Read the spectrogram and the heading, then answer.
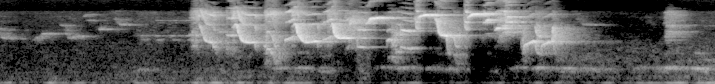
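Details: Captive large-billed seed finch at a breeding setup, opening with faint soft notes, then a loud, fast sequence of clear down-slurred and rising whistles lasting about four seconds before trailing off quietly.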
